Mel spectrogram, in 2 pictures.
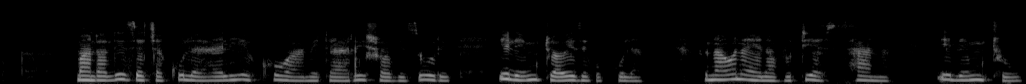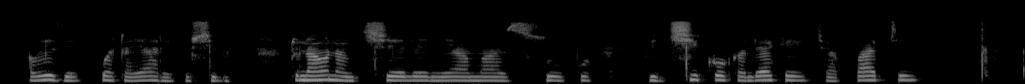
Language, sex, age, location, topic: Swahili, female, 25-35, Mombasa, agriculture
